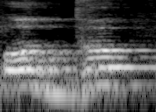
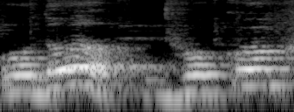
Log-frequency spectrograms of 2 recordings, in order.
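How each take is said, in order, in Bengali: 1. ব্যঞ্জনগুলো বাড়তি স্বরধ্বনি ছাড়াই একসাথে যুক্ত থাকে। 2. বাড়তি স্বরধ্বনি ব্যঞ্জনগুলোকে আলাদা আলাদা দলে ভাগ করে দেয়। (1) "নাকি অধ্যক্ষ" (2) "যদি এটা আমি না দিতাম তাহলে উচ্চারিত কি হতো"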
